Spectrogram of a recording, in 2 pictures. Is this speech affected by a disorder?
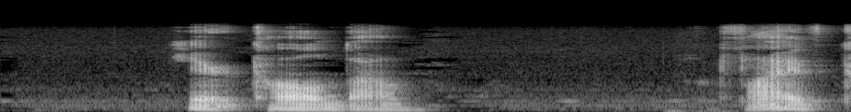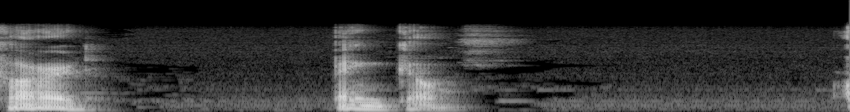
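Yes: multiple sclerosis.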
